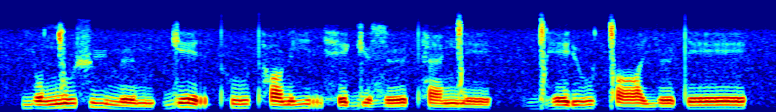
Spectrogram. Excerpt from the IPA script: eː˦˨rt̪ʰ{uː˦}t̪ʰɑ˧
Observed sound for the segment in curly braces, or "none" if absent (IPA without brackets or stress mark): uː˧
